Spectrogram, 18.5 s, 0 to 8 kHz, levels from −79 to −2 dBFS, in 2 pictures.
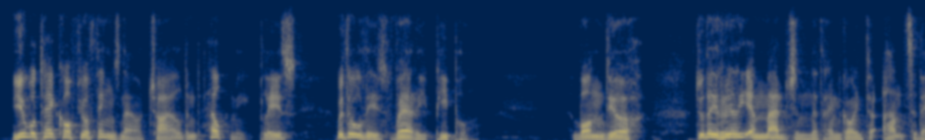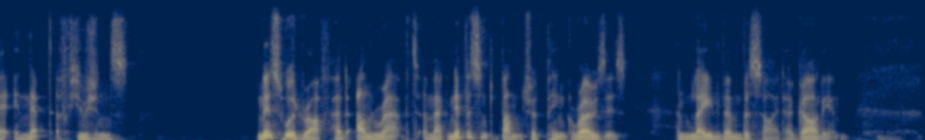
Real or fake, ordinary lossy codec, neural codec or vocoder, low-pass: real; Opus, 32 kbps; none; 7.2 kHz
